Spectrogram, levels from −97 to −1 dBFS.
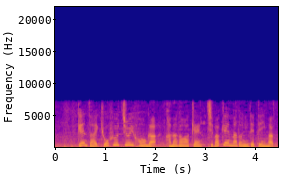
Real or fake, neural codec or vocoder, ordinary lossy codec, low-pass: real; none; none; 7.2 kHz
